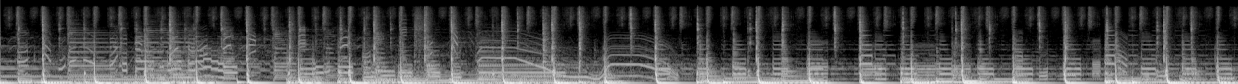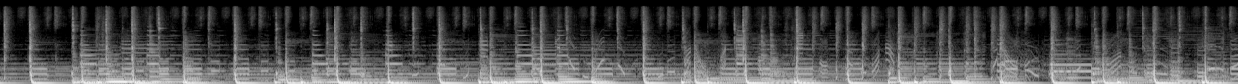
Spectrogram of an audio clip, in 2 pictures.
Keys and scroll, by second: 7.4 super+c, 7.6 super+v.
